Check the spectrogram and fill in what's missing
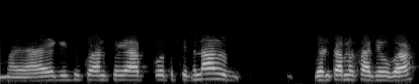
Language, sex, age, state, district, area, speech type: Hindi, female, 60+, Uttar Pradesh, Jaunpur, rural, conversation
